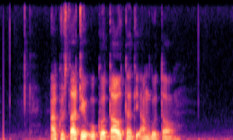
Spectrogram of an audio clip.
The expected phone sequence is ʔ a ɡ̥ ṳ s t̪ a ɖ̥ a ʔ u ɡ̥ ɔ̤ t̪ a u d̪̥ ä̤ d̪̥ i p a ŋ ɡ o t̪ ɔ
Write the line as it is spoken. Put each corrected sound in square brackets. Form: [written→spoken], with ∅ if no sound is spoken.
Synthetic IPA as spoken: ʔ a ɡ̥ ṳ s t̪ a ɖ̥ [a→i] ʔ u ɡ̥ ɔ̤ t̪ a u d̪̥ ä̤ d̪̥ i [p→ʔ] a ŋ ɡ o t̪ ɔ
